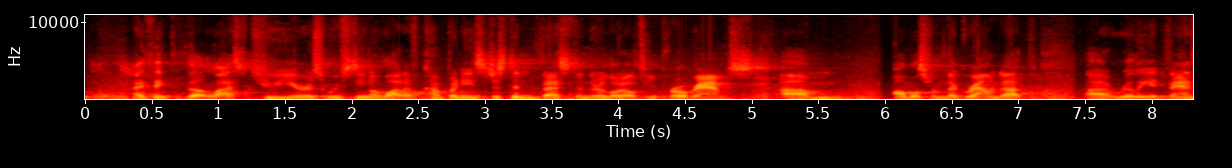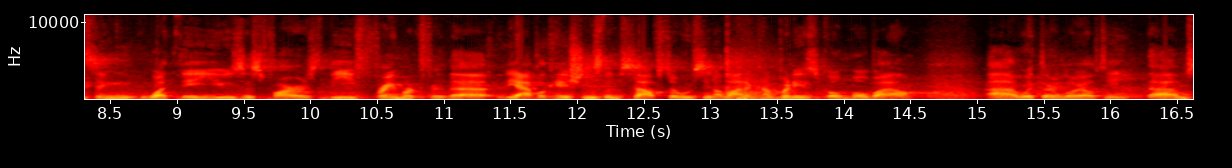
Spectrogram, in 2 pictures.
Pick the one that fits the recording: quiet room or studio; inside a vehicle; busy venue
busy venue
